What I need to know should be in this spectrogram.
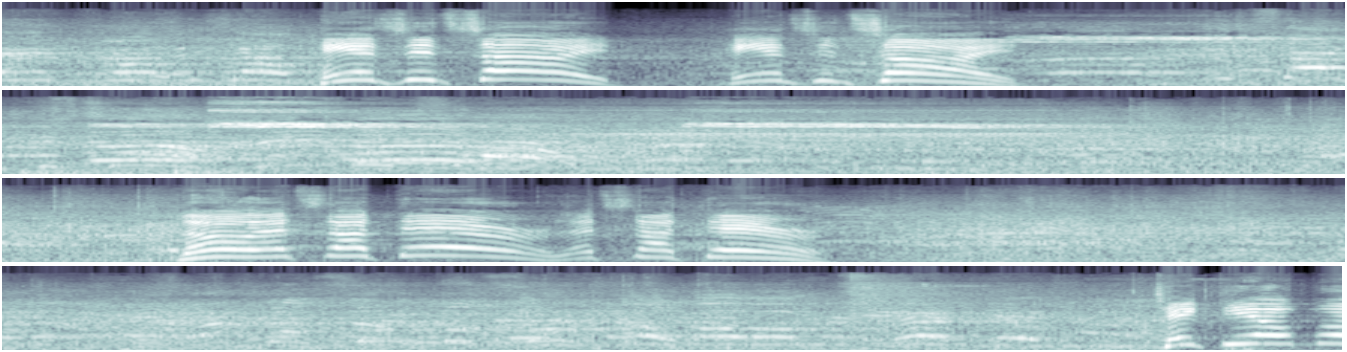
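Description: Spectators shout and cheer loudly in bursts.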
